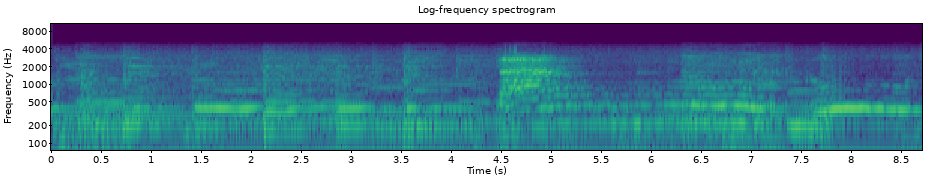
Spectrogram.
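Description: Acoustic guitar strummed steadily while a man sings, with a held note sliding up into place about halfway through.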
